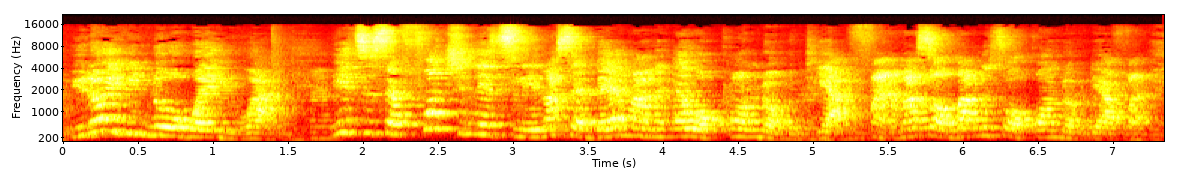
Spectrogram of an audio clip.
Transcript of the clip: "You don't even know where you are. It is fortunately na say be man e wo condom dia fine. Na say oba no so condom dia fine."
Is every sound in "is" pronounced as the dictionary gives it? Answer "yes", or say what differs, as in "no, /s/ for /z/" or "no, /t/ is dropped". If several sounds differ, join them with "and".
no, /s/ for /z/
